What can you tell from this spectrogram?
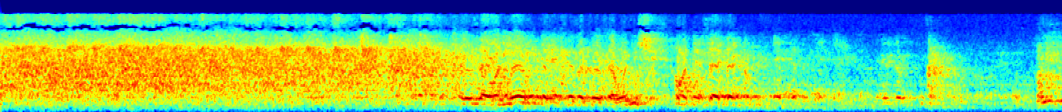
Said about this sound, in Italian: Benissimo, allora non possiamo far altro davvero che ringraziare il professor Stefani, che con grande pertinenza e preparazione è stato davvero stimolante ed esaustivo su questa tematica. Un applauso e grazie.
